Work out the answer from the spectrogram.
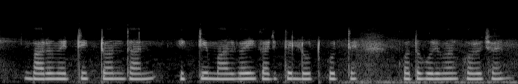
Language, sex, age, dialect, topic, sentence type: Bengali, female, 18-24, Northern/Varendri, agriculture, question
